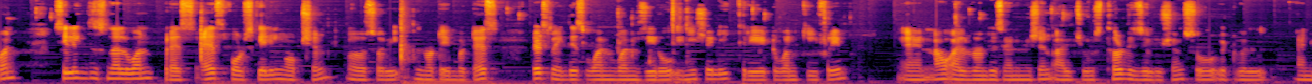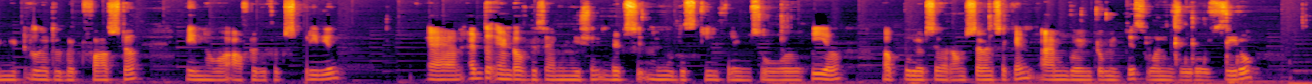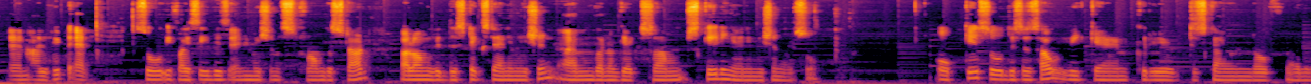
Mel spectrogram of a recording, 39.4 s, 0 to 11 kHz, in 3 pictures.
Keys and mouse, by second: 2.0 a, 4.0 s, 5.0 click, 6.7 Return, 7.5 click, 8.0 space, 9.6 click, 10.7 space, 18.2 space, 18.9-21.3 drag, 21.3 space, 23.2 space, 24.0 click, 25.3 Return, 26.7 n, 27.2 space, 34.2 space.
